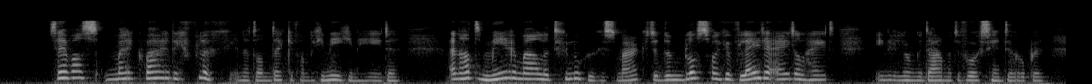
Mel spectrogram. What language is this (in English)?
Dutch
